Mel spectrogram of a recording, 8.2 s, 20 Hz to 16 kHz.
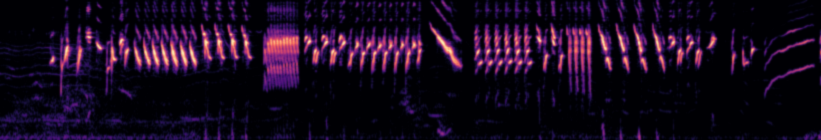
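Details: Song of a wild European goldfinch, 2022 season: after a short silence, quick chattering note series alternate with nasal buzzes and descending slurs, ending in a few thin rising whistles.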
